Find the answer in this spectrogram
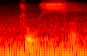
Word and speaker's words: tous: Et tous, comme pronom, on prononce le S. La prononciation, c'est tous. D'accord?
